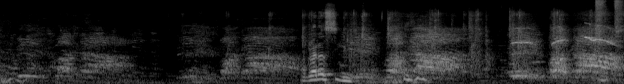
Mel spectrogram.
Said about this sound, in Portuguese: Daqui a pouco, vocês vão ganhar pipoca. É mentira, só pra sair vocês gritando na gravação.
